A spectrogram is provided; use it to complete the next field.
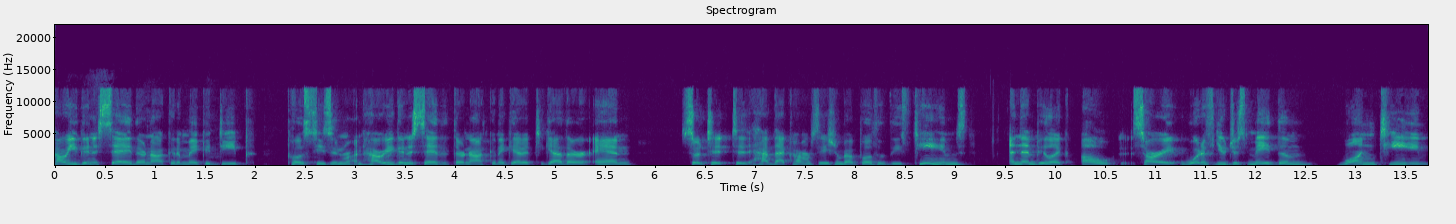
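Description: A woman with an American accent, medium in pitch, with ordinary pitch variation and a moderate pace against a quiet background, an unremarkable speaking voice. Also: very even loudness. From Boston. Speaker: sports podcast co-host. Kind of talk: casual chat.

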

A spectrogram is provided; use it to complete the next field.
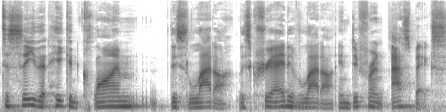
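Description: A man with an Australian accent speaks at a moderate pace in a bright, sharp tone. His intonation is fairly even, and the recording is very clean, with a silent background. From Australia, Wollongong. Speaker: documentary director. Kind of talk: interview.

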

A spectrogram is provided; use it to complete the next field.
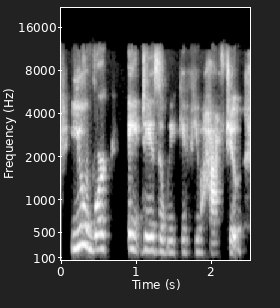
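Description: Her voice sits fairly high, carrying an American accent. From US West Coast, Sonoma County, California. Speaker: lash salon owner and business coach. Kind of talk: casual interview chat.

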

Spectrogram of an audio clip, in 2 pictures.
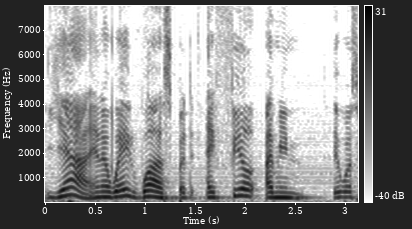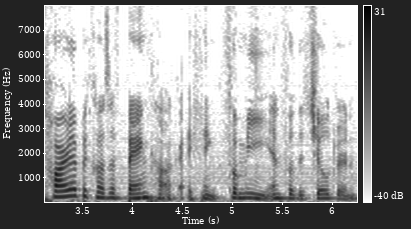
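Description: Delivered at a moderate pace with hardly any pauses, a plain, everyday voice carries ordinary pitch variation. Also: woman, medium pitch for a woman. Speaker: documentary filmmaker. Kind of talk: post-screening Q&A.

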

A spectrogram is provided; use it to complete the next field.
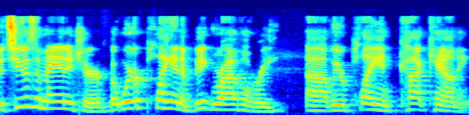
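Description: Against a quiet background, a woman talks at a medium pitch in a Tennessee accent. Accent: Southern, Tennessee drawl. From Tennessee, Knoxville. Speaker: basketball analyst and former coach. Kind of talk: casual chat.

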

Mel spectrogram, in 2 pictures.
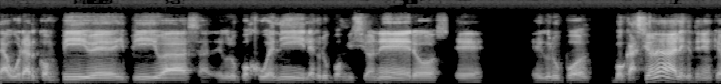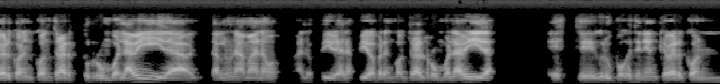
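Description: Recorded with a dry, close sound and no echo, a man talks at a moderate pace with big swings in loudness. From Argentina, Carmen de Patagones (Buenos Aires province). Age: 40s. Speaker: human rights testimony guest, restored grandchild's brother. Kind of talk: personal testimony. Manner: halting, many fillers and repetitions.

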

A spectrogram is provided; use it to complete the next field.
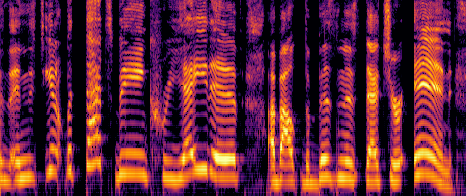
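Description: A woman talks in an animated tone with an American accent. The recording is very clean, with a silent background. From US South. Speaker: financial advisor and podcast host. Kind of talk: solo motivational talk.

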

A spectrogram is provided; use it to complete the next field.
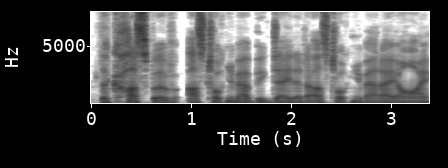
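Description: A woman speaks in an Australian accent with a very deep, low pitch. The recording is very clean and dry, close with no echo, against a silent background. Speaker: anthropologist and professor. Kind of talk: interview conversation.

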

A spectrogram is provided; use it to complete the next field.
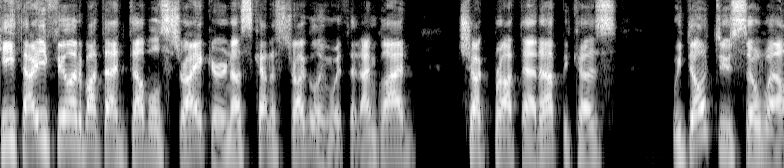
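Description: Speaking very fast, a man with a fairly high pitch and a bright, sharp tone sounds animated, his intonation lively, on a very clean recording with a silent background and a dry, close sound with no echo. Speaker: podcast host and former soccer player. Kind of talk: casual sports chat.

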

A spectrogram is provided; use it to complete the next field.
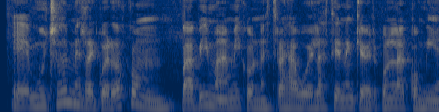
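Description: A woman's voice amid noticeable background noise. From Venezuela. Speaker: podcast host and novelist. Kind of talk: casual interview.

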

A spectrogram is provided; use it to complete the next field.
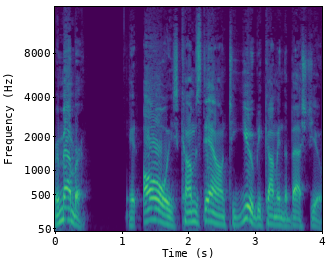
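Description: A man at a medium pitch swings very widely in pitch, with vocal fry, in a very clean recording with a silent background. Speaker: baseball trainer. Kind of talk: scripted segment. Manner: passionate.

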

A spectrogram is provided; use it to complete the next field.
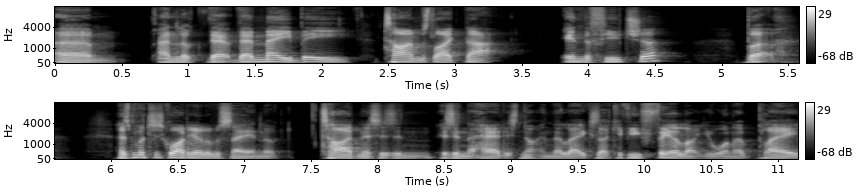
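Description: At a fairly quick pace, a man with a normal speaking voice talks at a fairly low pitch with fairly even intonation, on a very clean recording with a silent background. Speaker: football journalist. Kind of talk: casual chat.

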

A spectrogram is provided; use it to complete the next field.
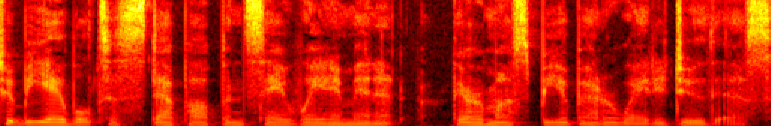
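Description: A woman with an American accent and a very deep, low pitch, on a very clean recording with a silent background. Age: 60s. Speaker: foster care advocate. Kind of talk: interview. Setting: on location.

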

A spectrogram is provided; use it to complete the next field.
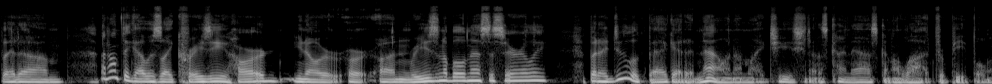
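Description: A man with a medium pitch has a dark, mellow, somewhat breathy tone. He talks at a fairly quick pace with lively intonation. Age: 50s. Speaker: charter fishing captain. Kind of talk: casual chat. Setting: studio.

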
